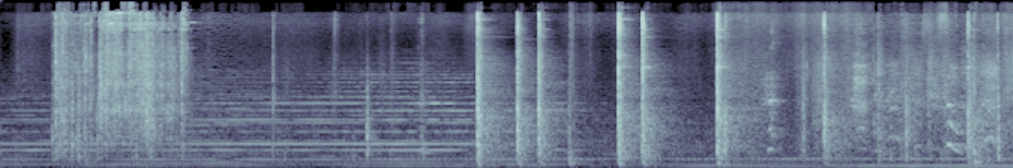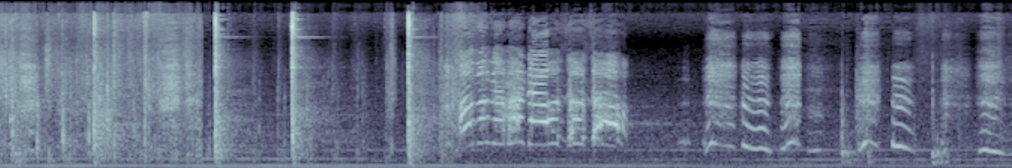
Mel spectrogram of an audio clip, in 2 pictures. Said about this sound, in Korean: 못을 쳐라.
